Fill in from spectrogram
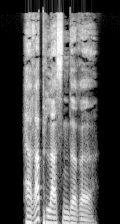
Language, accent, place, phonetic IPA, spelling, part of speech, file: German, Germany, Berlin, [hɛˈʁapˌlasn̩dəʁə], herablassendere, adjective, De-herablassendere.ogg
- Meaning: inflection of herablassend: 1. strong/mixed nominative/accusative feminine singular comparative degree 2. strong nominative/accusative plural comparative degree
